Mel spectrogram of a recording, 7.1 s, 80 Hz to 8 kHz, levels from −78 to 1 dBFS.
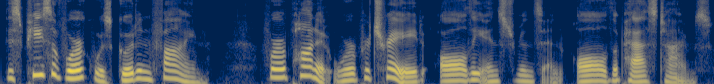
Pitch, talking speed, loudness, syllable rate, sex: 185 Hz, 170 wpm, -18 LUFS, 4.4 syllables/s, female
